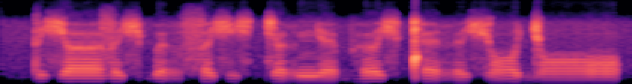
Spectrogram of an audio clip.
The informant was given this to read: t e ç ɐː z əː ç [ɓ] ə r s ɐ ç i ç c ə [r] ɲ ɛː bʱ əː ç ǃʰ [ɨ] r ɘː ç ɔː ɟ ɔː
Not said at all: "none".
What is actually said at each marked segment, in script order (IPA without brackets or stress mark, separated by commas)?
ɓ, r, ɛ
